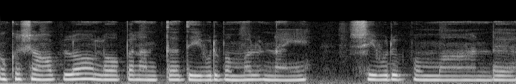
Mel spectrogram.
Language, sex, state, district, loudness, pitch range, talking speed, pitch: Telugu, female, Andhra Pradesh, Visakhapatnam, -14 LUFS, 205-220 Hz, 115 wpm, 215 Hz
